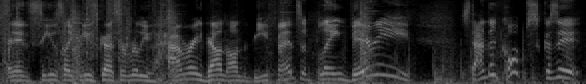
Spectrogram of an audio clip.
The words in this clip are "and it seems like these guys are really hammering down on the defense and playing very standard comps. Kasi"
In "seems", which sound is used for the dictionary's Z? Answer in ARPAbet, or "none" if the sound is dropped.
Z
